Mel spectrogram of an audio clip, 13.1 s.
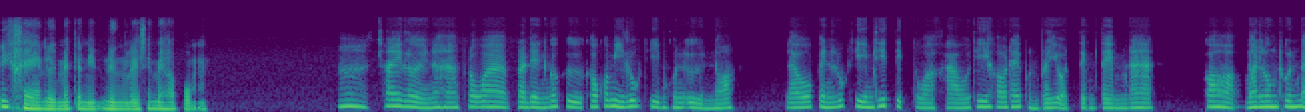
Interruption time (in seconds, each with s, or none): none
